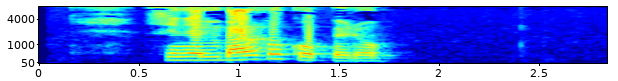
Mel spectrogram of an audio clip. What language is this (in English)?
Spanish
